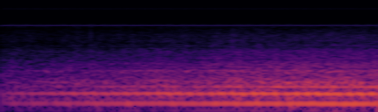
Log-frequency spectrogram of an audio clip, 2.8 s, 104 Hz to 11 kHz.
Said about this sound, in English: We let the truck get a good 20 minute start on us, and then the ultraviolet lamp was attached to the hood of our car. Frank started the motor, and we pulled out into the street.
